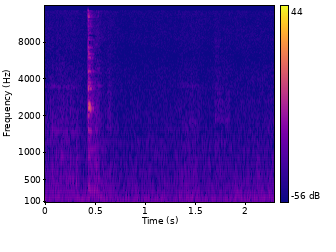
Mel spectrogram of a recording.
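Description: A single sharp click about half a second in, like a hard plastic or metal tap, followed by near quiet while the 3D print is handled on the printer's glass bed.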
